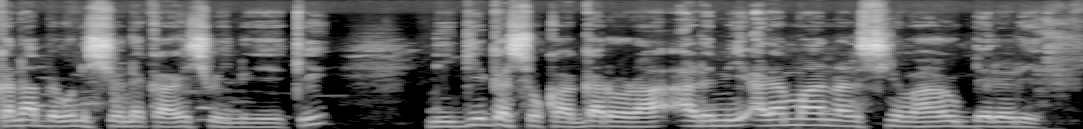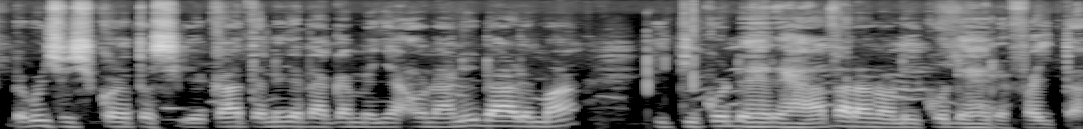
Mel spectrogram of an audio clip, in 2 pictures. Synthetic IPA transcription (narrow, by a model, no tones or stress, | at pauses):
kanabɛɣonesiɔnɛkaɣesiɣɔineɣeke | niːɡeɡasɔkaɡaɾɔɾaʔaɾemiʔaɾɛmanaesiɾɛmahaubɛɾɛɾebɛɣoiʃɔsi̥kɔɾɛtɔsi̥ɣekaːtɛneɣeðaɡamɛɲa̰ʔɔnanidaːɾema | itikodɛhɛɾɛɦaðaɾanɔnikodɛhɛɾɛfaita̰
